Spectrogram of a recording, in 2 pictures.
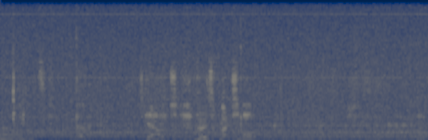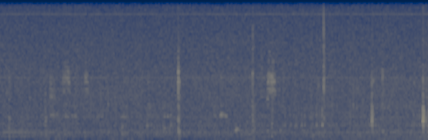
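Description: Tyres roll over rough tarmac.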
